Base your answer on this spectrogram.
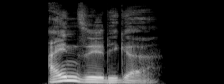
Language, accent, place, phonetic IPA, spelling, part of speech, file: German, Germany, Berlin, [ˈaɪ̯nˌzɪlbɪɡɐ], einsilbiger, adjective, De-einsilbiger.ogg
- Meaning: 1. comparative degree of einsilbig 2. inflection of einsilbig: strong/mixed nominative masculine singular 3. inflection of einsilbig: strong genitive/dative feminine singular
